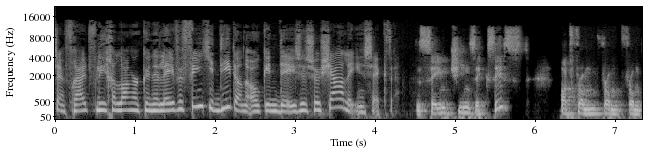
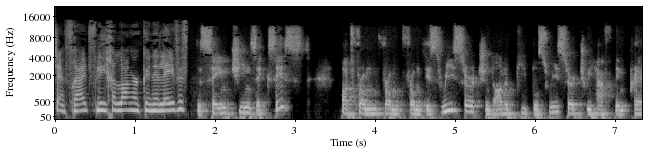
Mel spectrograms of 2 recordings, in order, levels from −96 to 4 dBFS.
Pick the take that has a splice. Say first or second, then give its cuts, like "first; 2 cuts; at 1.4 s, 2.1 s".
second; 1 cut; at 1.6 s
